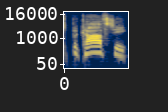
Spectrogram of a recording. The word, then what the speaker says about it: Spakovsky: Hans V spasi uh SP uh I can't pronounce his name but spakovsky yeah yes spakovsky he was I I remember testifying quite a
